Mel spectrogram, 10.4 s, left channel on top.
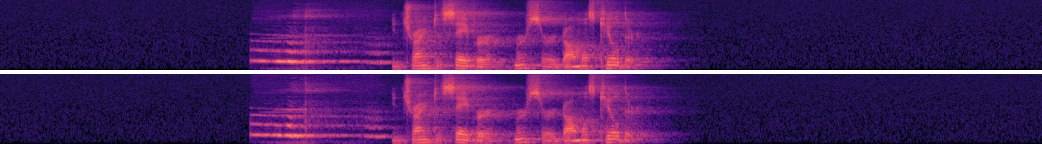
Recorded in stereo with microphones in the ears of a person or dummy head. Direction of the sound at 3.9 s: Centre (ahead or behind).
